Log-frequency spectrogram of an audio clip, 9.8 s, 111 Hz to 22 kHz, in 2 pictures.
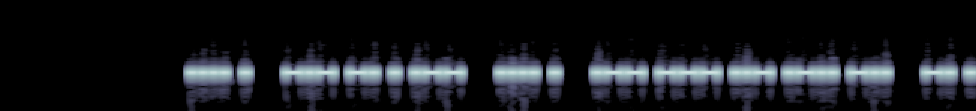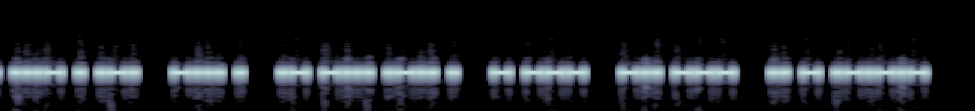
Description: Morse code, heard as a keyed tone, about 42 wpm, 700 Hz. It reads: HE KNEW HE WOULD NEVER BE ABLE TO DO IT.
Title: Sentences from Top 1000 Words - Review Part 2 - 45wpm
